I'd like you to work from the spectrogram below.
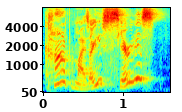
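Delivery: put-on replying to girlfriend's compromise, incredulous high scoff. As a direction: pitch leaps up on "serious".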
